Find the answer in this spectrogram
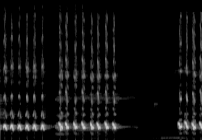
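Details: Yellow-vented bulbul, a lure recording, giving rapid bursts of bright, chirping notes in three quick runs of six to eight, with short pauses between, on a clean, quiet background.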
